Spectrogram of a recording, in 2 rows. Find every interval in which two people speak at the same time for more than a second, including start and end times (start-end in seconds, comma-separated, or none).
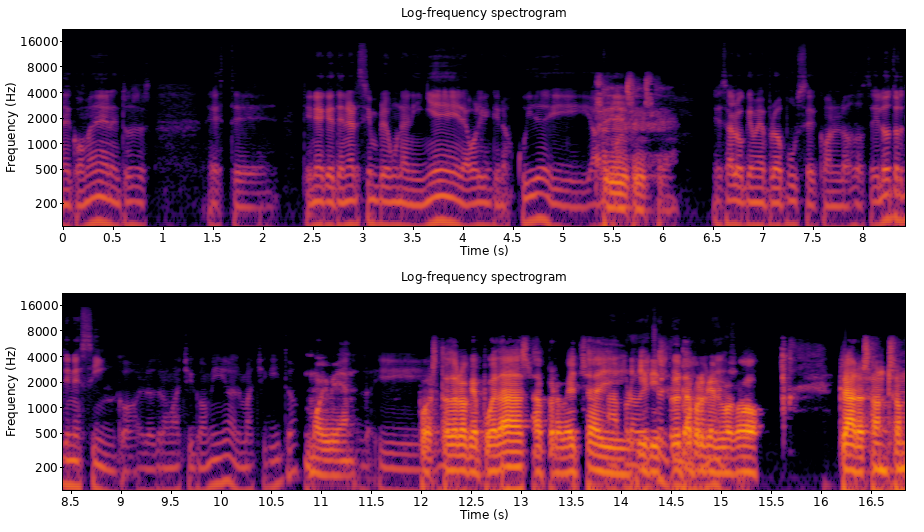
13.8-15.4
